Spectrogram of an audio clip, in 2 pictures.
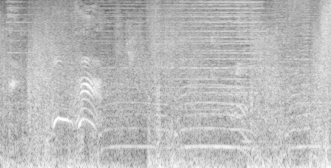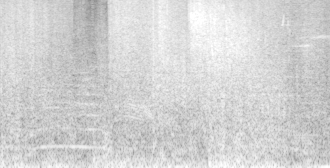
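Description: Incoming fire striking a starship in SWTOR, heard as heavy booming impacts and rumbling blasts under a repeating wailing alarm tone, building louder toward the end, with no speech.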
